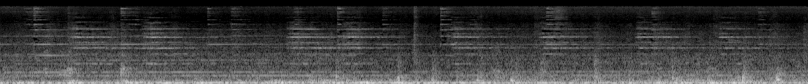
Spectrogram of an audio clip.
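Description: Narrow-gauge railroad passenger car rolling along the track behind a steam locomotive: a steady deep rumble with rail clicks, and short high ringing tones that keep coming and going over it.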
